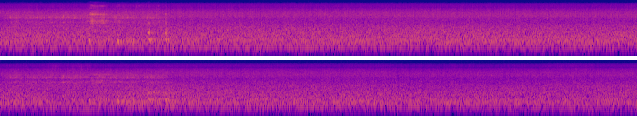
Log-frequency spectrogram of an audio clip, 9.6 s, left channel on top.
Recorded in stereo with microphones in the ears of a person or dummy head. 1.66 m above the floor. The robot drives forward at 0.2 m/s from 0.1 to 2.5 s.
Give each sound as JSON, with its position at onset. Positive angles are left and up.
{"t": 1.3, "sound": "a giggle", "side_deg": 65, "distance_m": 0.6}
